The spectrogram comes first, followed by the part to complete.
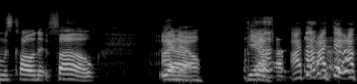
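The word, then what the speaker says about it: phở: calling it pho.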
